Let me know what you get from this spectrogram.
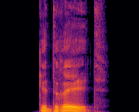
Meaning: past participle of drillen
- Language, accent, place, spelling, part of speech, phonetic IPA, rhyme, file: German, Germany, Berlin, gedrillt, verb, [ɡəˈdʁɪlt], -ɪlt, De-gedrillt.ogg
